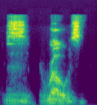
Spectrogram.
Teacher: nótese que la S es vibrante en este caso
